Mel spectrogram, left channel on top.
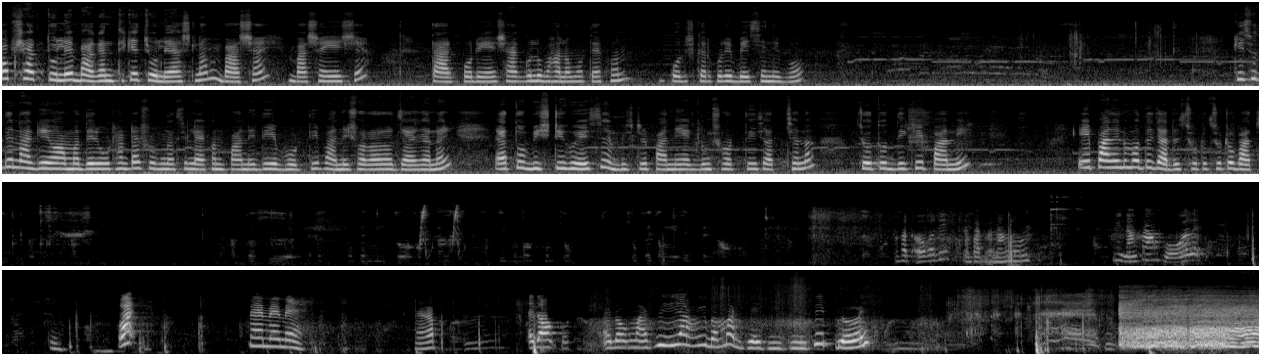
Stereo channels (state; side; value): different; both; correlation 0.00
